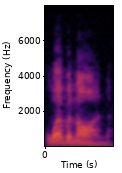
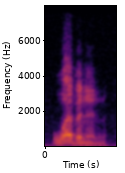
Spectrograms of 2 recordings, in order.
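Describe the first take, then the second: First: The name is said the standard, widespread way. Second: The name is said the local Tennessee way. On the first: It names the country. "the country is pronounced Lebanon" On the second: It names the city in Tennessee. "Anyone in Tennessee pronounces the city in Tennessee Lebanon"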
